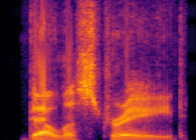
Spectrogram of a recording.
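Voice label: "balustrade", American English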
